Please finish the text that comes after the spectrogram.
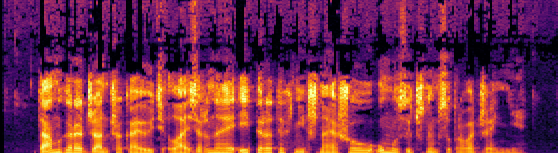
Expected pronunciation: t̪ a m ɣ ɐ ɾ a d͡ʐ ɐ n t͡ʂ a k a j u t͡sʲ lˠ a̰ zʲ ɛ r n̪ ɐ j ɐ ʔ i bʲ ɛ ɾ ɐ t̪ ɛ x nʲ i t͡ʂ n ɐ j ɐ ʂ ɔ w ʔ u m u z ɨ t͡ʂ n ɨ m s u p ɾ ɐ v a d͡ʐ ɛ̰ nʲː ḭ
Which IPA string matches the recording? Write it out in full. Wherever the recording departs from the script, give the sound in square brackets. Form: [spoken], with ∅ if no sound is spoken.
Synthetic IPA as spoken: t̪ a m ɣ ɐ ɾ a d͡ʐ [a] n t͡ʂ a k a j u t͡sʲ lˠ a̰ zʲ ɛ r n̪ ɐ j ɐ ʔ i [pʲ] ɛ ɾ ɐ t̪ ɛ x nʲ i t͡ʂ n ɐ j ɐ ʂ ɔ w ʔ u m u z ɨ t͡ʂ n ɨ m s u p ɾ ɐ v a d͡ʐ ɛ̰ nʲː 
